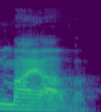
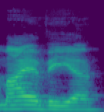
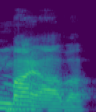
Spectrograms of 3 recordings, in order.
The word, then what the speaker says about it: Maiava: to unpack here man so Georgia lands Jaden mava okay and that's how you pronounce his name it's not mayaa I'm sorry I wish it was Jay Ro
